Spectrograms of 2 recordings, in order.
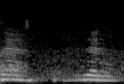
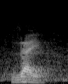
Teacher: Kalau huruf Zal, ujung lidah di ujung gigi atas. Zal. Huruf Zai, ujung lidah belakang gigi bawah. Dan gigi kita merapat.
